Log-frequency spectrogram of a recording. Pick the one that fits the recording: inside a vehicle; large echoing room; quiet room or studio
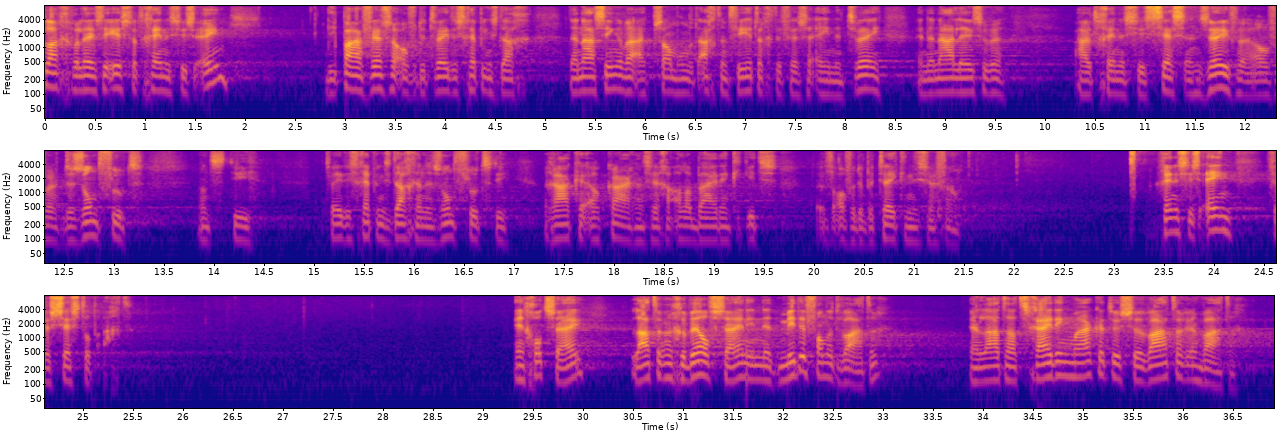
large echoing room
